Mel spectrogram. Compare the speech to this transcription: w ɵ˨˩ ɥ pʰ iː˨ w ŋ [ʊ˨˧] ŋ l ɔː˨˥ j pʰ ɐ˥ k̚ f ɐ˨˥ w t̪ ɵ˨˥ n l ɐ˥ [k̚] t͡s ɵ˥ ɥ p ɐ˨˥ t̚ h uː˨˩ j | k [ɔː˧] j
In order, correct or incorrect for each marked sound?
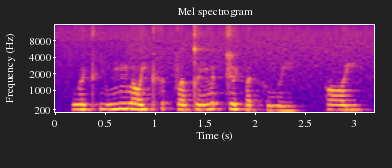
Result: incorrect, correct, correct

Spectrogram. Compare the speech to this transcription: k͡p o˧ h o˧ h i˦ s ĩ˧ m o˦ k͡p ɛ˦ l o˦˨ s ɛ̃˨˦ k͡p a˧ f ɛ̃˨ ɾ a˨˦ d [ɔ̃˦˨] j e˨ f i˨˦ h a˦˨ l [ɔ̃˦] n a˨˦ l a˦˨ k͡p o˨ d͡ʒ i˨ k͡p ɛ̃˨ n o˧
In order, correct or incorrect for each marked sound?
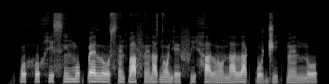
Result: correct, incorrect

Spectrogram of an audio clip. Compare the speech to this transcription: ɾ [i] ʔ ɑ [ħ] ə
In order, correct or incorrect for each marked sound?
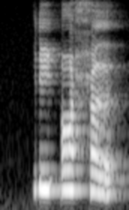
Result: correct, correct

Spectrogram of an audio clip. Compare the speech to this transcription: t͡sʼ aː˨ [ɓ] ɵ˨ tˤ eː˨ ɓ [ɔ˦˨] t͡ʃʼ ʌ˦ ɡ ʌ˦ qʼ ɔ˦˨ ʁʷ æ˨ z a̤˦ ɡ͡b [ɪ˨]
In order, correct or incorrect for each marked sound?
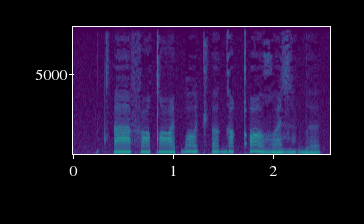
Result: incorrect, incorrect, incorrect

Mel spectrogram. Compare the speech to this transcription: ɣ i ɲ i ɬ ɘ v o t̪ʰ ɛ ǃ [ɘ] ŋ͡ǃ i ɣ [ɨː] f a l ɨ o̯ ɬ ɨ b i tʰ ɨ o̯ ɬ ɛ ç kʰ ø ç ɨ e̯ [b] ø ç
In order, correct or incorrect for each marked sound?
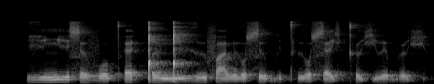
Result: correct, incorrect, correct

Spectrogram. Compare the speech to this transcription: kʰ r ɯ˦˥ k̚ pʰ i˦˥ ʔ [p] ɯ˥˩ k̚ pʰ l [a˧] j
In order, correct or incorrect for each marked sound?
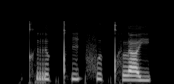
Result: incorrect, correct

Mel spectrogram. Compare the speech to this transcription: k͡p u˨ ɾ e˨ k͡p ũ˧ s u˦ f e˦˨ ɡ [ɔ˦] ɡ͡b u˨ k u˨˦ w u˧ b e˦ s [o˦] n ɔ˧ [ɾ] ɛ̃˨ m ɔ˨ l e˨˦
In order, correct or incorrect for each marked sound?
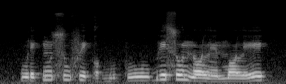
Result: incorrect, correct, incorrect

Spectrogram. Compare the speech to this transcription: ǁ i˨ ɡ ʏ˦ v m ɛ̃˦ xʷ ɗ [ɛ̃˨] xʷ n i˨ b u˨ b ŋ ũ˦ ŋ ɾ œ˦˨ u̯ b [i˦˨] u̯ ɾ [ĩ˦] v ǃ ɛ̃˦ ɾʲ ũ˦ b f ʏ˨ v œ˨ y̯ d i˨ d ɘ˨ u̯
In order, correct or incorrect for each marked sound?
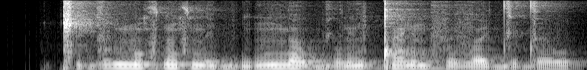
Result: incorrect, incorrect, correct

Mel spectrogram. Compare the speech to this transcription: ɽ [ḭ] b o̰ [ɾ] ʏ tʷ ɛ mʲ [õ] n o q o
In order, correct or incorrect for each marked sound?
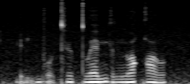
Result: correct, incorrect, incorrect

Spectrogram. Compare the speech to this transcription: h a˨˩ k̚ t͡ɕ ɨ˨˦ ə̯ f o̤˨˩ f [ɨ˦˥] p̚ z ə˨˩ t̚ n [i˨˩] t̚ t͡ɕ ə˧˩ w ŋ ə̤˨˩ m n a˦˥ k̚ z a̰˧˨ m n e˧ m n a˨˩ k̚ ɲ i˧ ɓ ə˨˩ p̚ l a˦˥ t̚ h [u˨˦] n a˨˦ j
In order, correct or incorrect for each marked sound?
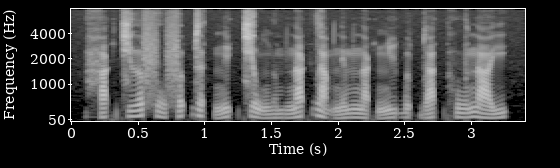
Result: incorrect, incorrect, correct

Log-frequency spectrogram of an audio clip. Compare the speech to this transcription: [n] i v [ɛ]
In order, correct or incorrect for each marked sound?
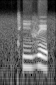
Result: incorrect, incorrect

